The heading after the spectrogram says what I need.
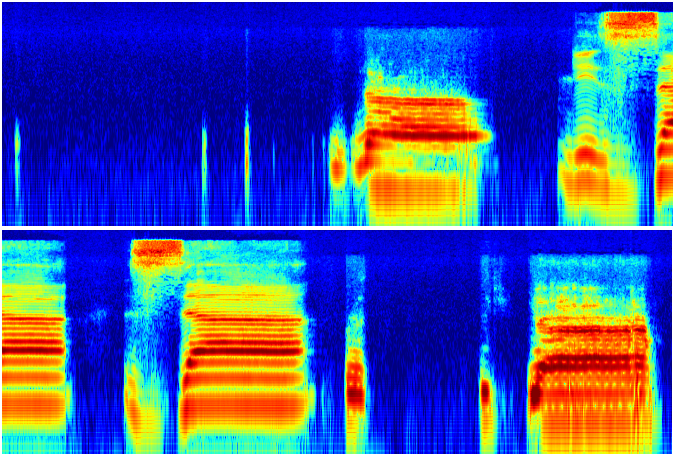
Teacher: জাটা একটু সিটি দিয়ে পড়তে হবে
